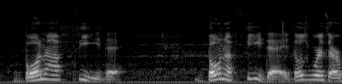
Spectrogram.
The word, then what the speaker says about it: bona fide: this a lot, is bona fide, or the correct Latin pronunciation would be bona fide.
